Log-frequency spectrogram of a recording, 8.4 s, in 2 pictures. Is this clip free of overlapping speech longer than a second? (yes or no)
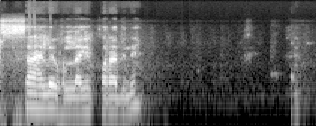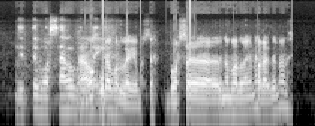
yes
